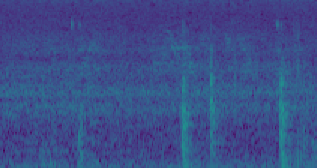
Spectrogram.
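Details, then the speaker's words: Kia Rio driving: a few dull isolated knocks from the right side of the steering rack, persisting after replacing the rack bushing with a repair kit; cause not yet found. "kia rio стук в реки с правой стороны заменил втулку в общем такой же штуку остался"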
